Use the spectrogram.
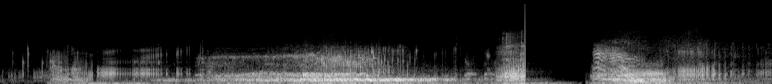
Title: A Stomach Growl At The Sleepover - Part 2 (Request)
